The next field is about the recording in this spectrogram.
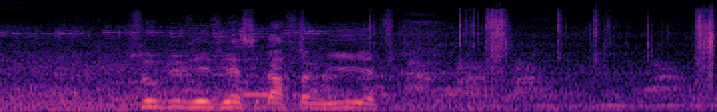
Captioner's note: Portuguese spoken audio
